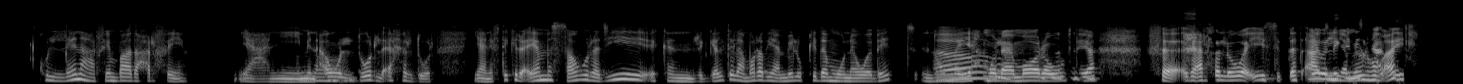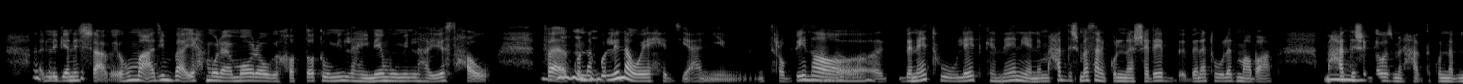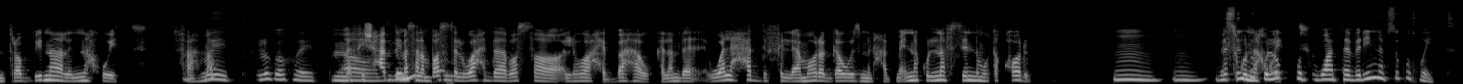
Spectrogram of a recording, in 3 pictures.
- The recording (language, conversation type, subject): Arabic, podcast, إزاي تقاليدكم اتغيّرت مع الزمن؟
- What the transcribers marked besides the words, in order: giggle; other background noise; giggle; laugh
